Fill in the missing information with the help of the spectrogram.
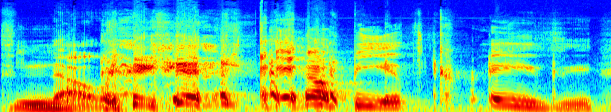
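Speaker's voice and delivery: ordinary talk, nothing marked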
